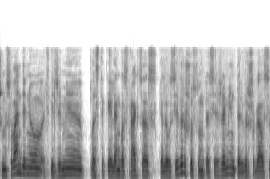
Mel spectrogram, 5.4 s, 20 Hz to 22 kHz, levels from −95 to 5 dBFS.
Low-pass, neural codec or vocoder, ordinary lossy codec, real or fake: 7.2 kHz; none; AAC, 64 kbps; real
